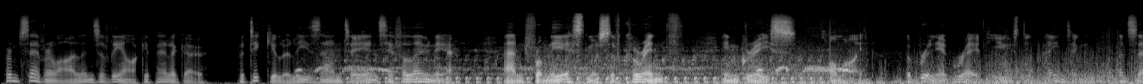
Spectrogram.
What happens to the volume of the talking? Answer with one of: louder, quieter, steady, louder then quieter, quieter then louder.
louder then quieter.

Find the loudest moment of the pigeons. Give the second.
8 s.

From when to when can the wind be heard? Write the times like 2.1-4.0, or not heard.
5.4-11.4.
